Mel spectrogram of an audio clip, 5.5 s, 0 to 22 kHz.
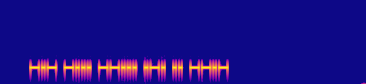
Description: Morse code, heard as a keyed tone, about 28 wpm, 700 Hz. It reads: KB7RIQ
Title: USA Call Signs - 6 Characters - Repeated 3x - 28wpm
